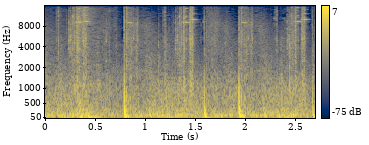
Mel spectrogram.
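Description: Gunfire in the video game Black Ops 3 during a one-versus-one match: steady crackling fire with several sharp, punchy shots spaced roughly every half second, close and loud.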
